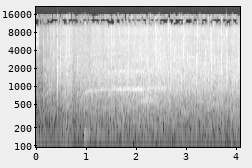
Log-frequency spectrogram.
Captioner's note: crowd applauds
